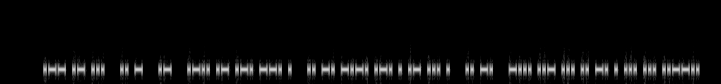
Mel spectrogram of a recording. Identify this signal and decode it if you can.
Morse code, heard as a keyed tone, about 50 wpm, 700 Hz. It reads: WAS IT A LARGE INCREASE IN BUSINESS?
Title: Sentences from Top 1000 Words - Review Part 4 - 50wpm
